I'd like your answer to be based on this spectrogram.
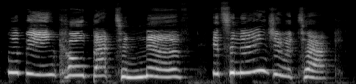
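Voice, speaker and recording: A woman's voice: very high voice, lively intonation, unhurried, voice pushed up. A woman voicing a haughty, fiery teenage girl pilot in a story, boastful and scornful. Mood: irritated.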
